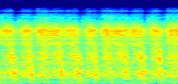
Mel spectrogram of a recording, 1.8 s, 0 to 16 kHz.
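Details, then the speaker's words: Nissan SD22 2.2L 4-cylinder diesel in an Oliver OC-3 crawler loader, cranking after trying glow plugs that may not be working: steady starter whir with compression pulses about every quarter second, black smoke but no fire; crank, no start. "it still getting black smoke but no fire"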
